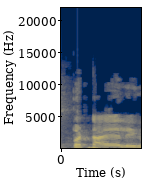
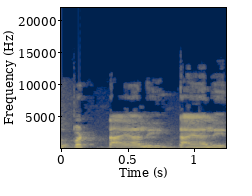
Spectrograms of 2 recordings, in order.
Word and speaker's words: ptyalin: It is ptyalin, but P is silent, so ptyalin only.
